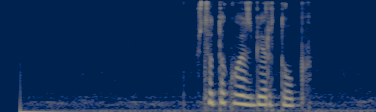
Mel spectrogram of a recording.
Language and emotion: Russian, neutral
